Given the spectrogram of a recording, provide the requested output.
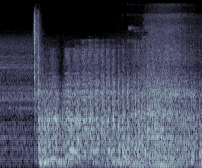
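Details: Old Ford diesel mobile-home mover truck, long parked: starter spins the engine with an even churning beat for a few seconds but it doesn't fire; later a little white smoke.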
